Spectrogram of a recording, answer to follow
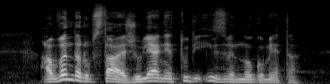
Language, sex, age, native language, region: Slovenian, male, 30-49, Slovenian, Savinja region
